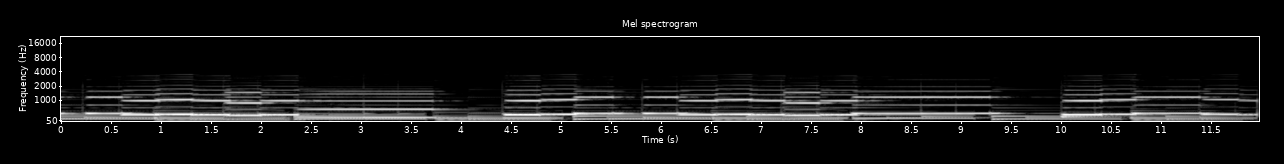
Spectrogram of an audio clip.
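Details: A melodic woodwind tune resembling a clarinet, playing sustained phrases over a low accompaniment, with no animal voice heard.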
